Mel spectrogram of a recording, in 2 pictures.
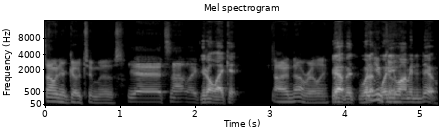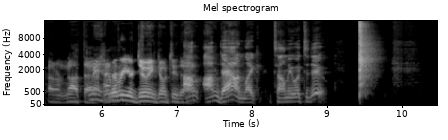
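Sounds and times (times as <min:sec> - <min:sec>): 
speech: 0:00.0 - 0:09.1
hands slapping together: 0:09.4 - 0:10.0.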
